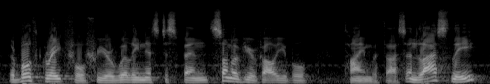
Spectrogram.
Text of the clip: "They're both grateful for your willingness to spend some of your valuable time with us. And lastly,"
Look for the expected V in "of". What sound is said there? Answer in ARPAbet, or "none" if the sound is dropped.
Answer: V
